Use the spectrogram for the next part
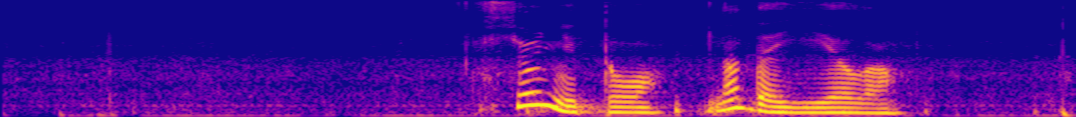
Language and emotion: Russian, sad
